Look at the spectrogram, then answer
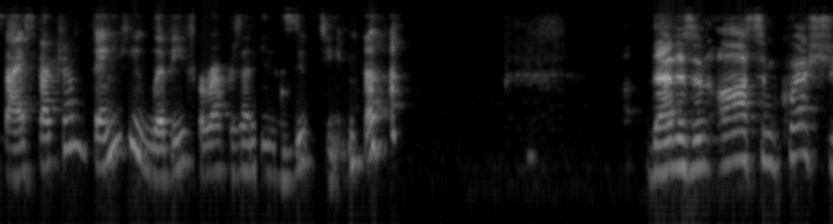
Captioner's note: chuckling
